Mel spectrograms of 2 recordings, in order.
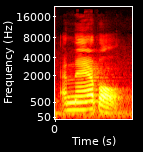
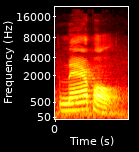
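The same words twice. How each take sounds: The two takes are said the same way.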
